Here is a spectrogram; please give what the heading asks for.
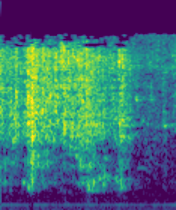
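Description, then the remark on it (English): Mr. Kent jumping into water and splashing about, a steady churning wash of sloshing and spattering that stays even for the whole moment, with no talking. “What are you jumping in the water for, Mr.”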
